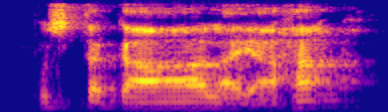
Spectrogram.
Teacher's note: The short vowel a and the long vowel a both are replaced by similar long vowel.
